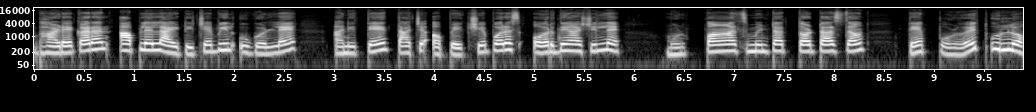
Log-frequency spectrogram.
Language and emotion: Goan Konkani, surprised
